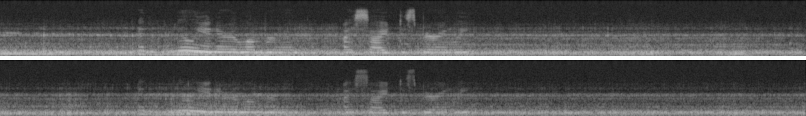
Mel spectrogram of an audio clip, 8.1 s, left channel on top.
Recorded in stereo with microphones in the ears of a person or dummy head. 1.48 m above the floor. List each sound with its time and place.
1.4 s a woman speaking: 40° left (ahead or behind)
